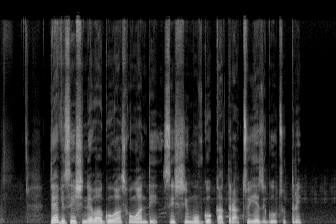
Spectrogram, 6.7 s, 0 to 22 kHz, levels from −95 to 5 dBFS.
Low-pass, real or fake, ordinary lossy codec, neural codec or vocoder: none; fake; none; vocoder, 48 kHz, 128 mel bands, Vocos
